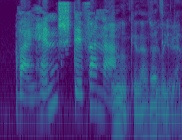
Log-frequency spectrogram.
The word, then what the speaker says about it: Weihenstephaner: So, Brun, can you please tell us how to pronounce this beer properly? I feel like we're being terrible Germans. Weihenstephaner. Weihenstephaner.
